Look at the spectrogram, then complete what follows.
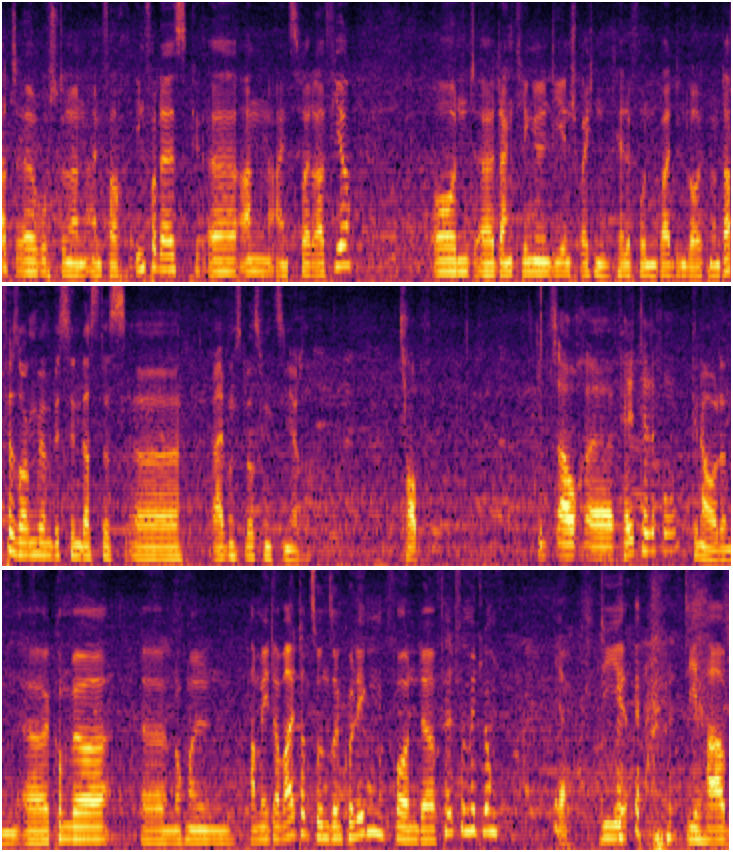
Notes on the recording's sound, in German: Interview auf der Gulasch Programmiernacht in Karlsruhe 2023. Über die GPN21 im ZKM in Karlsruhe.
